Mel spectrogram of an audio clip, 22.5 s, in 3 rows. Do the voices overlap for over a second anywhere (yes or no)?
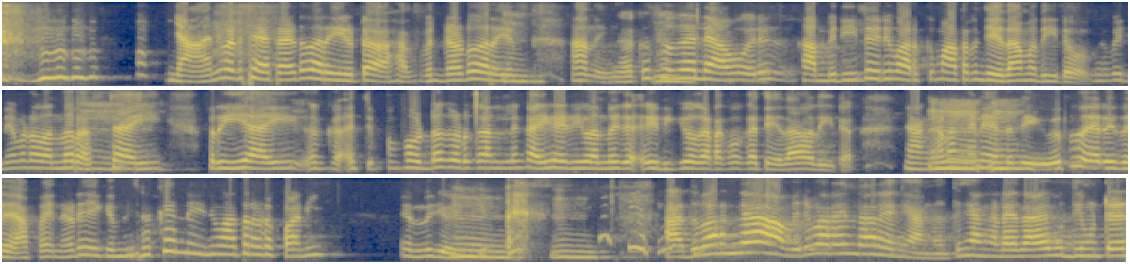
no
